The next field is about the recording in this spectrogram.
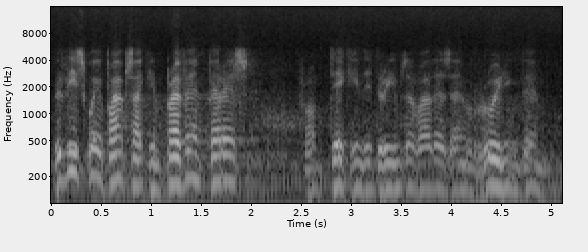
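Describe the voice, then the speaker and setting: A man's voice: fairly high pitch, fairly even intonation, moderate pace, lightly acted. An actor playing a sick, weary old man, plaintive and earnest, in 1950s radio drama style. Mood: resolute, frail. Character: sick, weary, self-sacrificing old man dreaming of America. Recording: muffled old radio recording, reverberant, noisy.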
